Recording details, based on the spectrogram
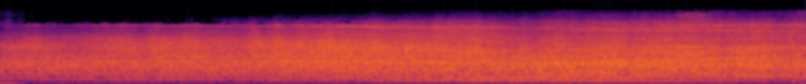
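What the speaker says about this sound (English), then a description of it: "here comes a plane to ruin this video" A propeller airplane passes overhead, its steady engine drone building and holding loud across the whole stretch with no talk over it, low hum under broad roaring noise.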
